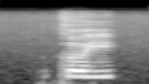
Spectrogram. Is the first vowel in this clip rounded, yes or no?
no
